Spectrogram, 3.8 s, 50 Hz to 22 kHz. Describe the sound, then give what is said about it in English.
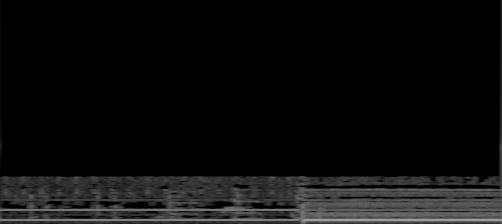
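Telephone tone after dialing only the first three digits of an old time-of-day number: a steady, even tone that abruptly switches to a louder, harsher tone partway through and holds to the end. “if you dial that number, you don't get any farther than the 936. And then this happens.”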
